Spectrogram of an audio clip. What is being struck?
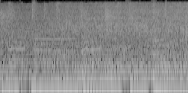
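Nothing is struck.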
